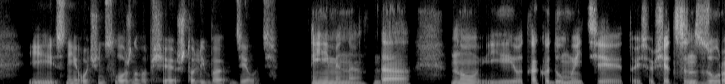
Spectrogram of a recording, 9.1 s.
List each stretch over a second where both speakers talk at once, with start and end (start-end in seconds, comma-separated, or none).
none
